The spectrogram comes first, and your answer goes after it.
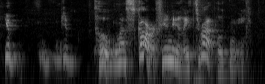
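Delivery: crying in character. Playing a brigand blaming the heroes for his scarf being pulled: crying in character. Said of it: "Why are you crying?".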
